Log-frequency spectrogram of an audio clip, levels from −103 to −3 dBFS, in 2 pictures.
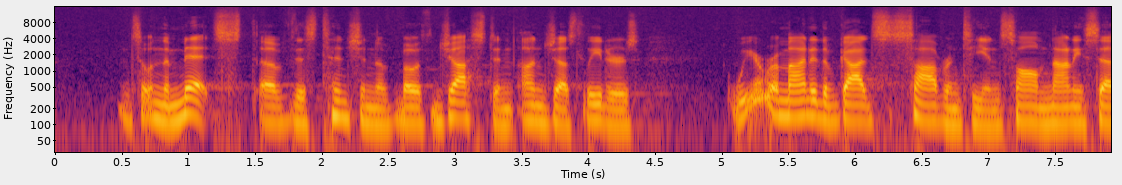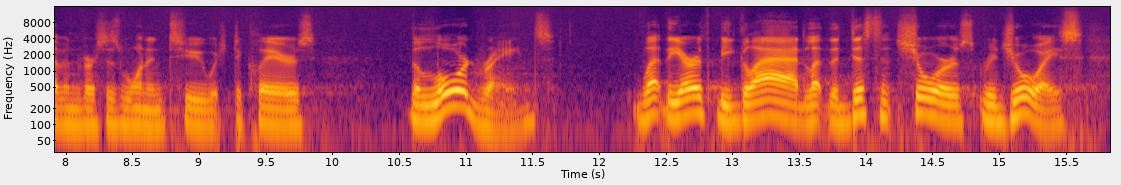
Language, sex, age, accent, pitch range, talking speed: English, male, 40-59, American, 105-145 Hz, 160 wpm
